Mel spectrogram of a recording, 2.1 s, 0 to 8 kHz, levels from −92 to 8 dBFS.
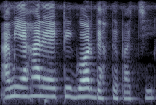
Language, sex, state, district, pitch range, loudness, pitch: Bengali, female, Assam, Hailakandi, 200-250 Hz, -18 LUFS, 235 Hz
